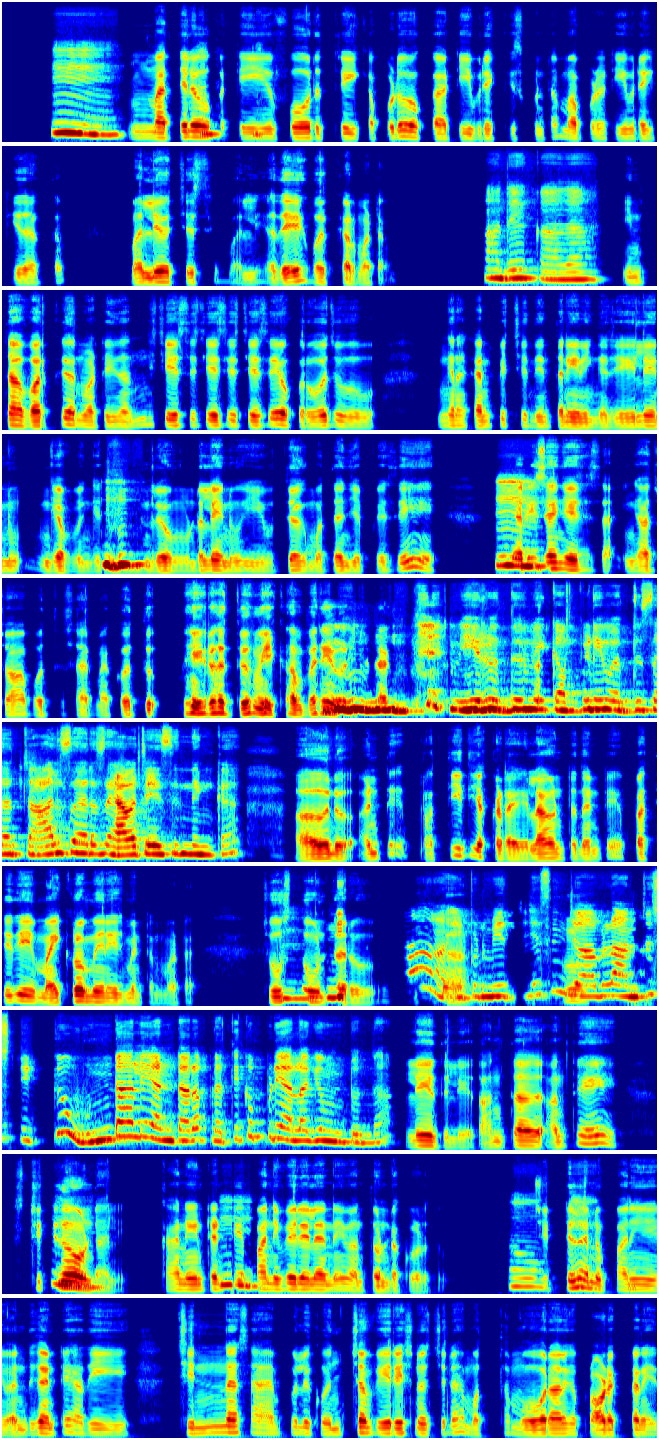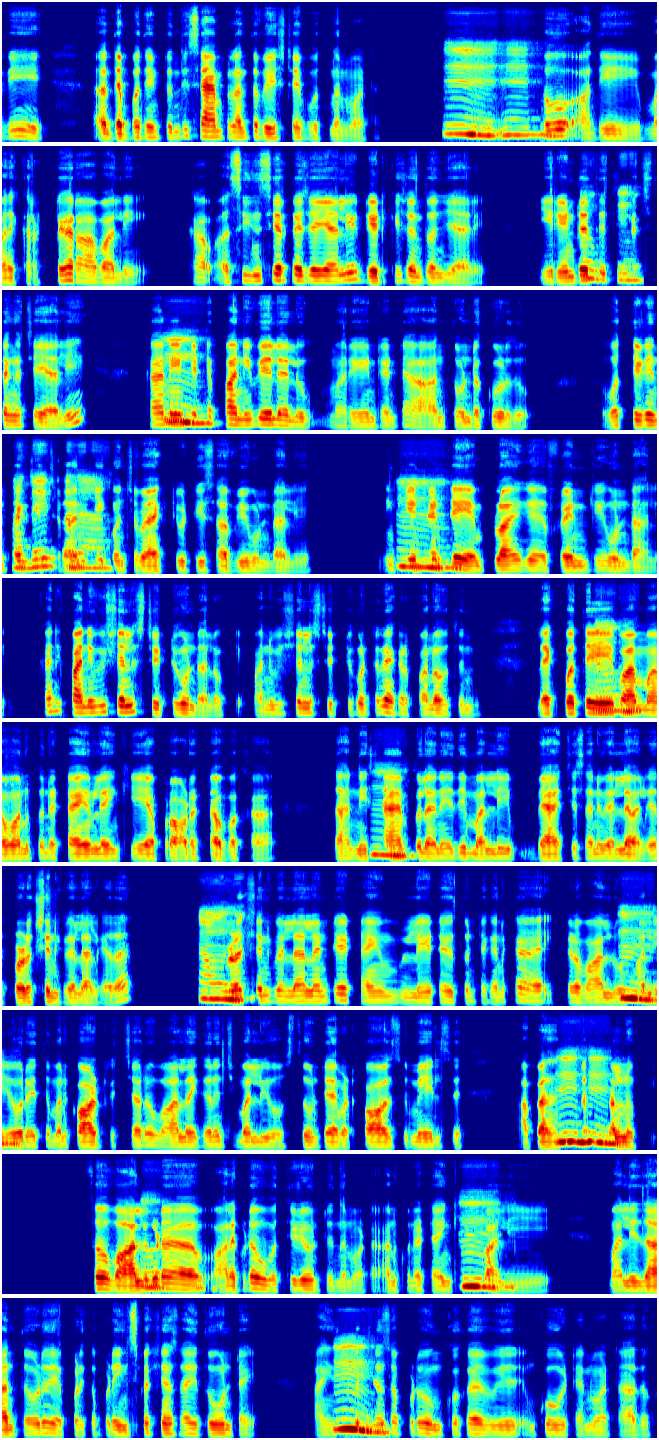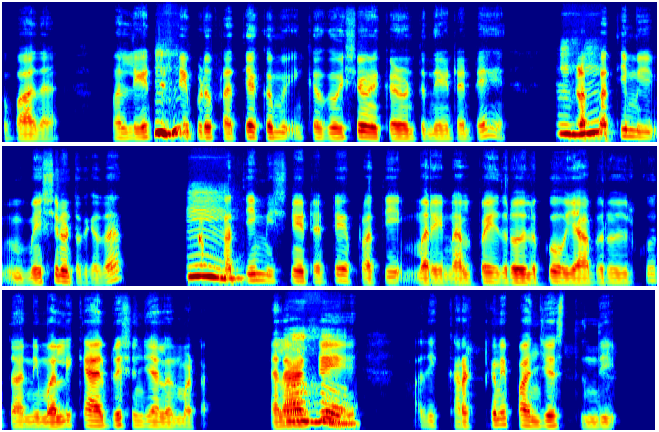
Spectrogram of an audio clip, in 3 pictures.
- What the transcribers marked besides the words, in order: in English: "ఫోర్ త్రీ"; in English: "బ్రేక్"; in English: "బ్రేక్"; in English: "వర్క్"; in English: "వర్క్"; giggle; in English: "రిజైన్"; in English: "జాబ్"; laughing while speaking: "మీరోద్దు మీ కంపెనీ ఒద్దు నాకు"; laughing while speaking: "మీరొద్దు మీ కంపెనీ ఒద్దు సర్ చాలు సర్ సేవ చేసింది ఇంకా"; in English: "కంపెనీ"; in English: "కంపెనీ"; other background noise; in English: "మైక్రో మేనేజ్మెంట్"; in English: "జాబ్‌లో"; in English: "స్ట్రిక్ట్‌గా"; in English: "కంపెనీ"; in English: "స్ట్రిక్ట్‌గా"; in English: "స్ట్రిక్ట్‌గాను"; in English: "సాంపిల్"; in English: "వేరియేషన్"; in English: "ఓవరాల్‌గా ప్రొడక్ట్"; in English: "వేస్ట్"; in English: "సో"; in English: "కరెక్ట్‌గా"; in English: "సిన్సియర్‌గా"; in English: "డెడికేషన్‌తోని"; in English: "యాక్టివిటీస్"; in English: "ఎంప్లాయీగ ఫ్రెండ్‌లి"; in English: "స్ట్రిక్ట్‌గా"; in English: "టైమ్ లైన్‌కి"; in English: "ప్రొడక్ట్"; in English: "సాంపిల్"; in English: "బ్యాచెస్"; in English: "ప్రొడక్షన్‌కి"; in English: "ప్రొడక్షన్‌కి"; in English: "లేట్"; in English: "ఆర్డర్"; in English: "కాల్స్, మెయిల్స్"; in English: "సో"; in English: "ఇన్‌స్పెక్షన్స్"; in English: "ఇన్‌స్పెక్షన్స్"; giggle; in English: "మిషిన్"; in English: "కాలిక్యులేషన్"; in English: "కరెక్ట్‌గానే"
- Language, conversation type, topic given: Telugu, podcast, మీ మొదటి ఉద్యోగం ఎలా ఎదురైంది?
